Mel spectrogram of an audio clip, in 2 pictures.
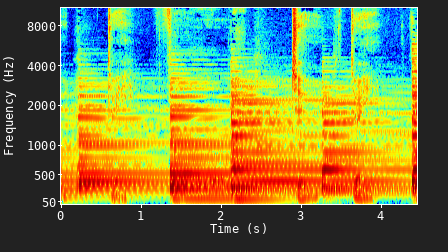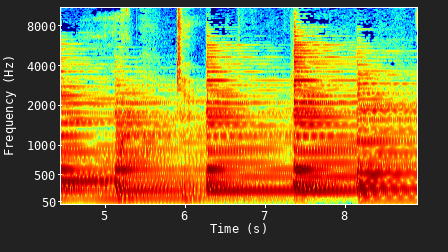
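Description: Piano playing a slow ballad pattern with dotted rhythms, rich sustained chords struck one after another with a steady lilting pulse, played alone and close.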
